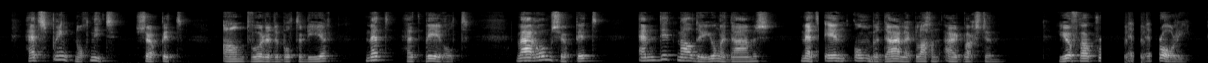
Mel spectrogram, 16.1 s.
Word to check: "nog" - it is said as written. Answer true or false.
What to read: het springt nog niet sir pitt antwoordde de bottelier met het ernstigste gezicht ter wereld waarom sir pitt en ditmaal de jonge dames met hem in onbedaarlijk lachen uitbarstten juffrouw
true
